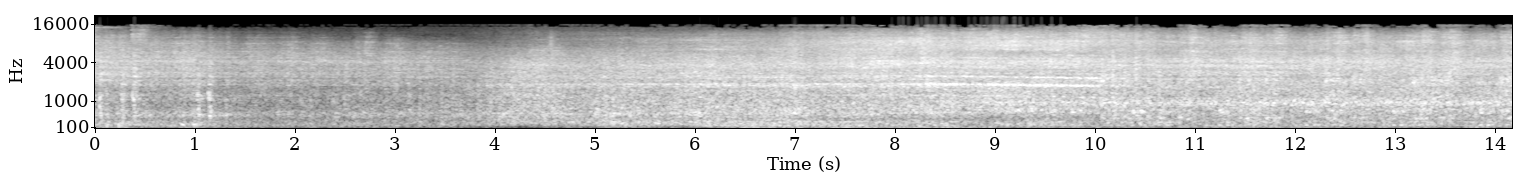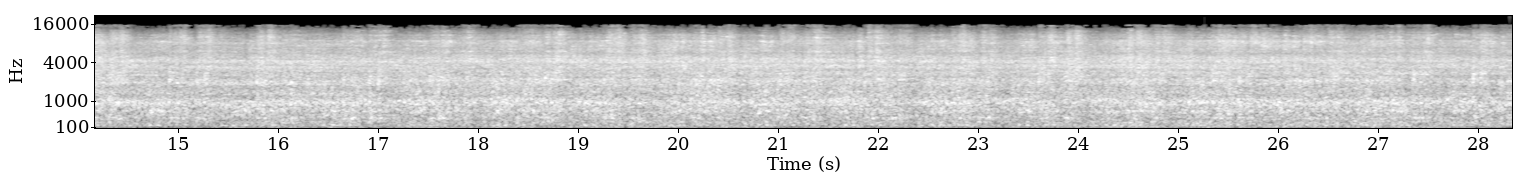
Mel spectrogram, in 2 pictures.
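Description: A long freight train of container wagons passing at speed, its wheels clattering over the rail joints in a steady clickety-clack. The sound is quieter for the first few seconds, then loud. A thin wheel squeal rises briefly about eight seconds in.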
